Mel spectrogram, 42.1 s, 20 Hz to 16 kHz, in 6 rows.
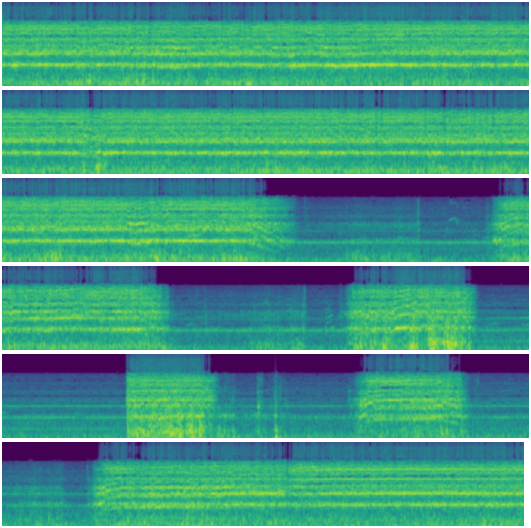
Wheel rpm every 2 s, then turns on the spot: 230, 220, 230, 230, 230, 230, 230, 230, 180, 10, 110, 140, 20, 160, 10, 130, 90, 40, 140, 230, 230.
18-20 34-36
